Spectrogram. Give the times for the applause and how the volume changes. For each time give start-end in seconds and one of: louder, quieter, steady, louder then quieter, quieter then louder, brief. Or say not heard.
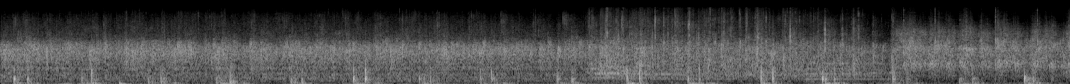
0.0-10.6 steady.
